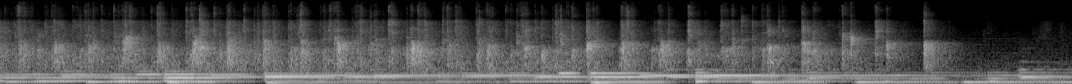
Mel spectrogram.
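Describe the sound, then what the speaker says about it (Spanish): A church congregation claps steadily in praise, dense rhythmic applause over sustained organ or keyboard chords, continuing for several seconds before fading near the end. "Denle un aplauso al Señor, iglesia"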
